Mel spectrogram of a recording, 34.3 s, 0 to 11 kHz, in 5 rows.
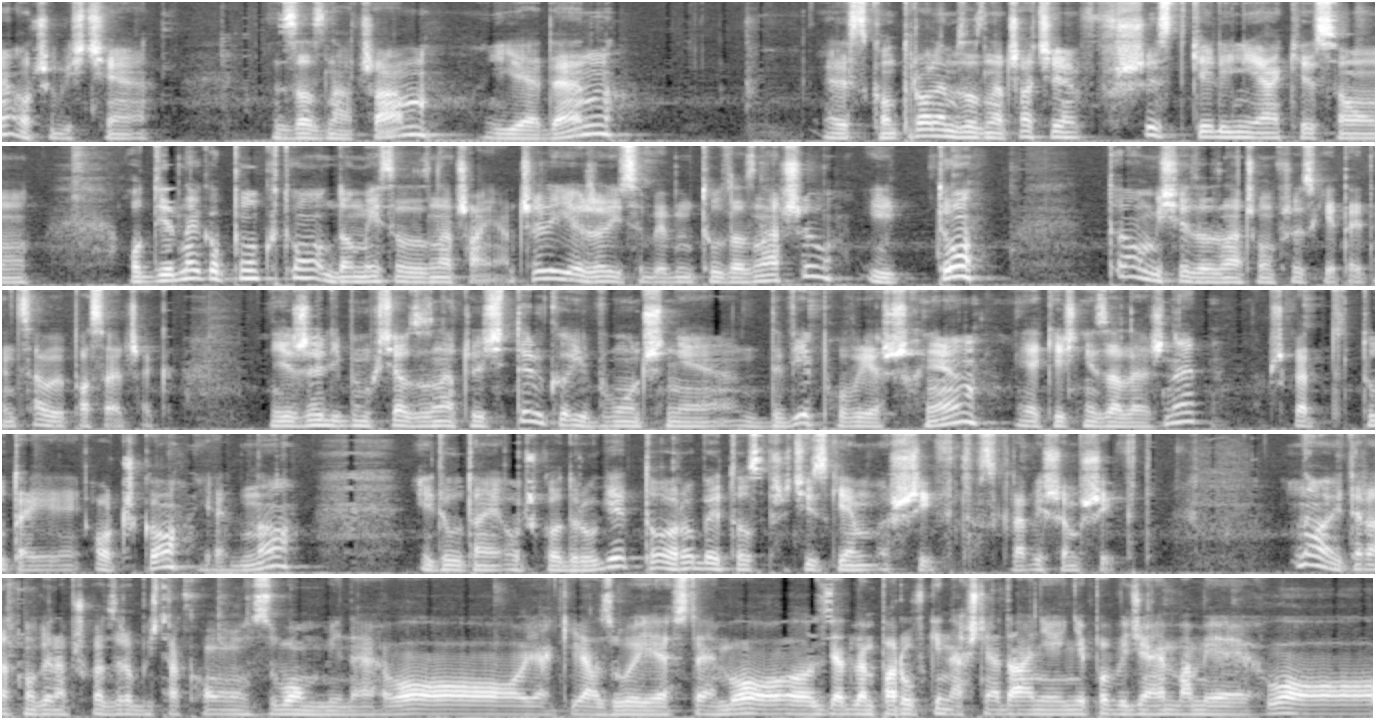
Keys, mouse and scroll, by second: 0.7 middle click, 1.5 right click, 5.2 ctrl+right click, 10.0 right click, 11.5 ctrl+right click, 18.0 shift+middle click, 18.7 middle click, 20.2 right click, 20.8 right click, 21.9 middle click, 24.6 shift+right click, 25.1 middle click, 27.1 middle click, 27.4 g, 28.6 Tab, 28.7 middle click, 30.1 scroll down 2, 30.4 shift+middle click, 32.6 scroll up 2, 32.9 middle click, 33.8 middle click.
